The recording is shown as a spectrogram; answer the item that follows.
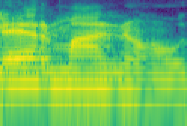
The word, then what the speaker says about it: hermano: hermano Max all right hermano the AG is silent hermano hermano that's brother yes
